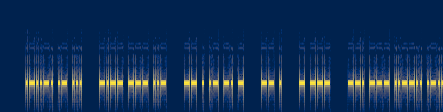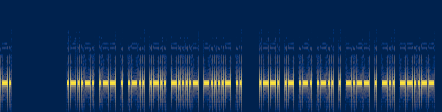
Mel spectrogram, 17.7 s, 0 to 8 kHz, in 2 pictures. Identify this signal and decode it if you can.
Morse code, heard as a keyed tone, about 34 wpm, 650 Hz. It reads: "AS YOU MEANT ME TO GO?" "WELL--I PARLEYED,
